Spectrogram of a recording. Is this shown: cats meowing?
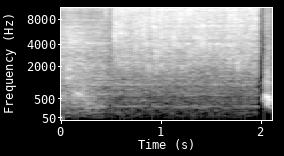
no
